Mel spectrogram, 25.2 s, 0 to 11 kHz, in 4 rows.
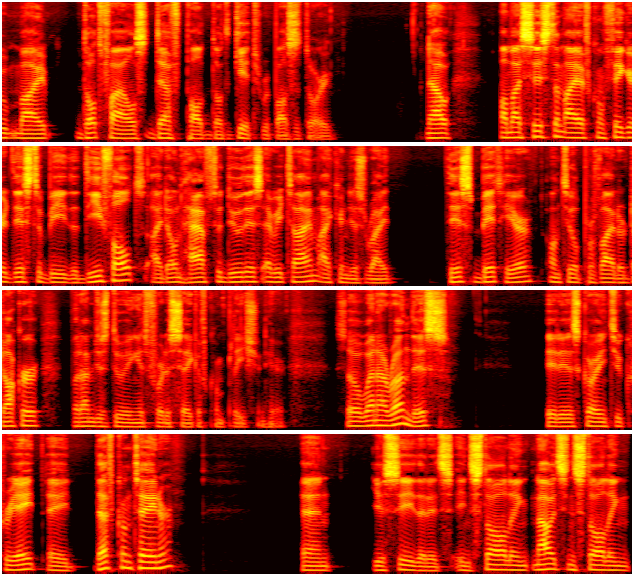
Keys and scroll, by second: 17.8 Return.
